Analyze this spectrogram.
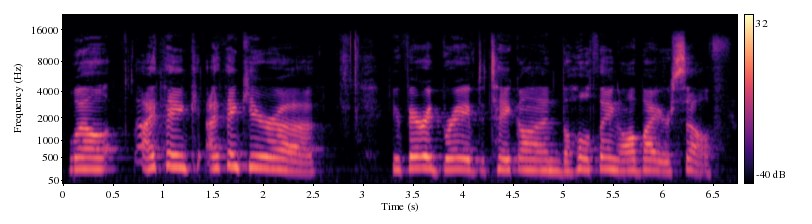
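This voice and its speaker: A woman folk singer chatting before her song in a soft, hesitant way that trails off. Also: fairly high pitch, fairly even intonation, a little slow. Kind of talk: casual chat before a song. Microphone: video call. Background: acoustic guitar.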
